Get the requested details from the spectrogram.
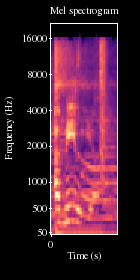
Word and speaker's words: Amelia: Amelia. – Okay. Ih, kayak nama-nama Italia gitu ya? – Jadi orang kayak mempronounce kita nama itu sama dengan Western name like Amelia.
